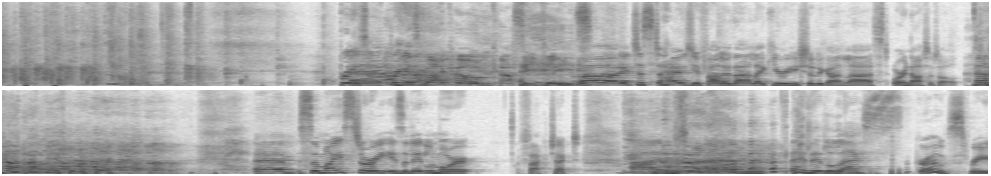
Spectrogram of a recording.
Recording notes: It’s our first ever live show and we had a blast.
